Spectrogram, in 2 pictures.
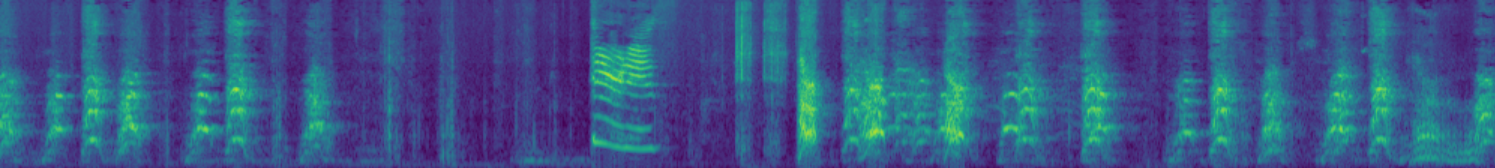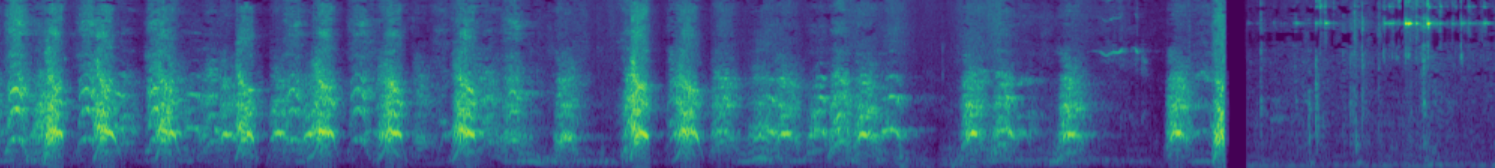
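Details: Playful miniature dachshund barking nonstop in quick, sharp, irregular bursts. The barks crowd together for long stretches, and a brief high squeak rises early in the recording.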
